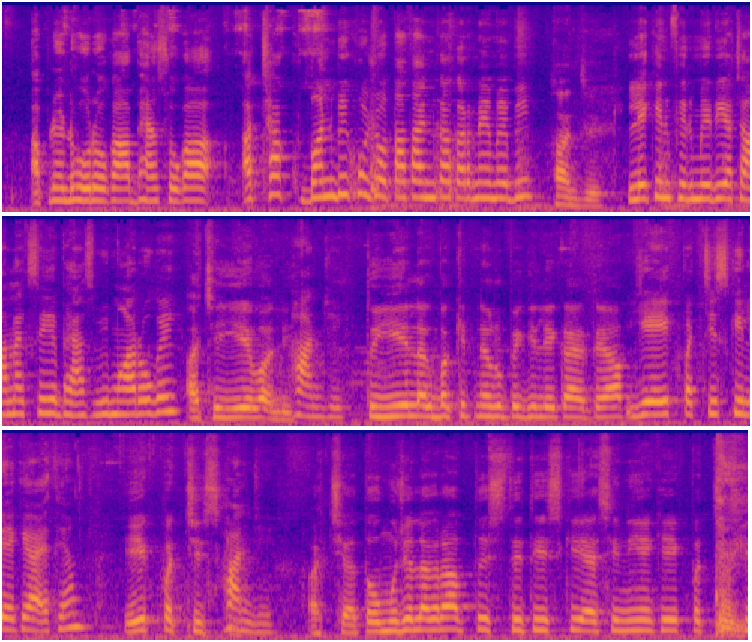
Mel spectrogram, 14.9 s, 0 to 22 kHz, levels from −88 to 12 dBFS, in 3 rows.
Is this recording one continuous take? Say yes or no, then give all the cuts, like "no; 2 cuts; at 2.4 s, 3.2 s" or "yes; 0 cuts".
yes; 0 cuts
